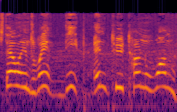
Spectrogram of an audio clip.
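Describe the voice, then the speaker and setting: Noticeable background noise runs under a man speaking at an extremely high pitch with fairly even intonation. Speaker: sim racing commentator. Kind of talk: live commentary.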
